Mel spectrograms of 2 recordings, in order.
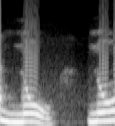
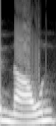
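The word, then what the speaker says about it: known: silent है similarly आपका नो नो में के और ब्लू साइलेंट है नो नो मतलब जानना न्यू नॉन बहुत से लोग इसे नाउन पढ़ने हैं और ये बिल्कुल गलत है इसे आप बोलेंगे नॉन हंसना में से कोई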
